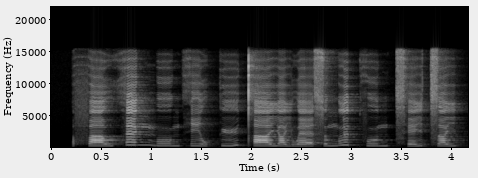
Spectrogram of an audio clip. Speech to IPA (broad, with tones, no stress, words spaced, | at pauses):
faː˨whɛː˥ŋmuː˨ŋ hiː˨˩wkyː˨˥ t̪ʰaː˨jɐ˨˩j wɛː˨˩sʊ˨˧ŋlɵ˥t̚ fuː˨n t͡sʰe˨˥jt͡sɐ˧j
